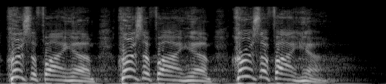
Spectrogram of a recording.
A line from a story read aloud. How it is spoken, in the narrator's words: they shouted out with a craze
